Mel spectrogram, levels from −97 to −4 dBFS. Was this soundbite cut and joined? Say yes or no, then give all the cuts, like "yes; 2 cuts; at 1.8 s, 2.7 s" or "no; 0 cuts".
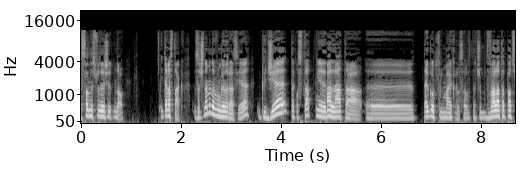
yes; 5 cuts; at 2.1 s, 3.4 s, 4.3 s, 4.9 s, 7.2 s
